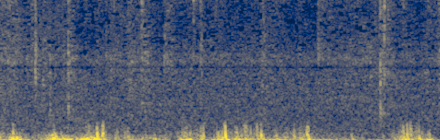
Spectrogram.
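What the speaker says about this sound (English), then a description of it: "Wind, just stop already." Strong gusting wind buffeting outdoors, rough low roaring bursts with uneven surges and brief lulls, loud and close.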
